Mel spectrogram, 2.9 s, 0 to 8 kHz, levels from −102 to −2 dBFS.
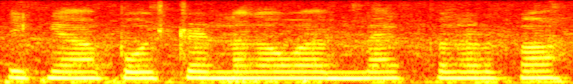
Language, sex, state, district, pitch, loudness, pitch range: Hindi, female, Jharkhand, Deoghar, 225 Hz, -12 LUFS, 225-230 Hz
